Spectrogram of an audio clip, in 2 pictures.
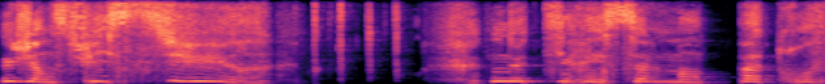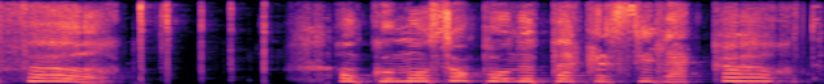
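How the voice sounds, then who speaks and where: A put-on character voice with a high pitch moves at a very slow pace, broken by long, frequent pauses. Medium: read story. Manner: polite, persuasive.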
